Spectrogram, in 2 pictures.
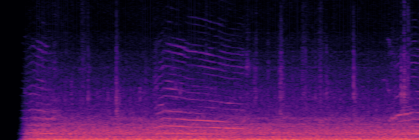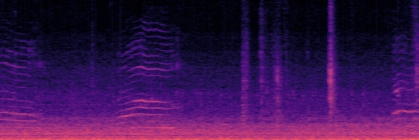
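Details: Domestic cat that likes to eat alone, giving four short harmonic meows, several with a falling or bent pitch, spaced a second or two apart, over a steady loud low rumble of background noise.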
